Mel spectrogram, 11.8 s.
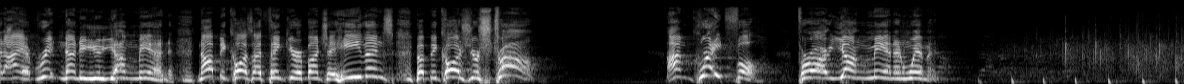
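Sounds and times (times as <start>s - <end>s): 
speech: 0.2s - 5.4s, 6.6s - 9.5s
polite hand applause: 9.8s - 11.8s.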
